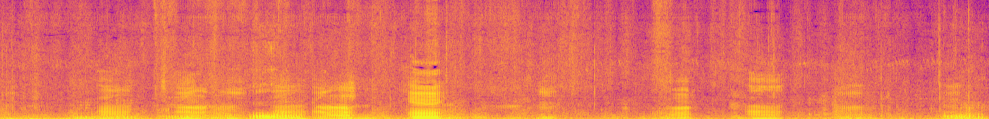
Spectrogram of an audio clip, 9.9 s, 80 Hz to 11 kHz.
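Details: Wild American bison herd of many cows, a few bulls and dozens of calves at Rocky Mountain Arsenal Wildlife Refuge, Commerce City, Colorado, on June 2, 2022. Several overlapping nasal, harmonic bleats and moans come from many animals, with steady wind noise underneath.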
